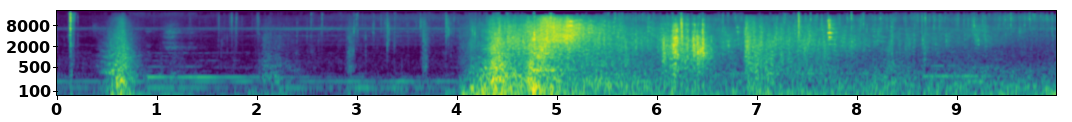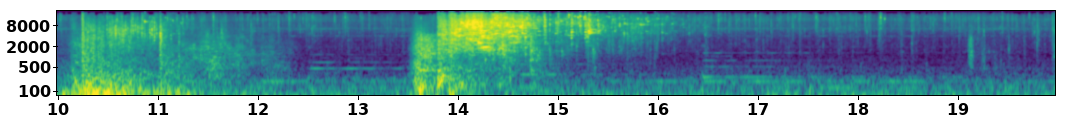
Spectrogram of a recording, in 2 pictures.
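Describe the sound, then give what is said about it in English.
Three heavy explosive booms burst out one after another as gas in a concrete bunker in the bayou blows up, each followed by a long, low rumbling roar that fills the gaps; no one speaks. “There's enough gas in that concrete bunker to blow the roof off.”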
